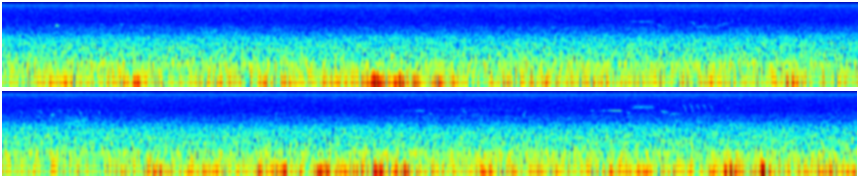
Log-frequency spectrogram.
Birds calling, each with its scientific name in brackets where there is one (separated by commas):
unidentified bird, Gray-crowned Rosy-Finch (Leucosticte tephrocotis), Hermit Thrush (Catharus guttatus), Rock Wren (Salpinctes obsoletus), White-crowned Sparrow (Zonotrichia leucophrys), American Pipit (Anthus rubescens), Clark's Nutcracker (Nucifraga columbiana)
